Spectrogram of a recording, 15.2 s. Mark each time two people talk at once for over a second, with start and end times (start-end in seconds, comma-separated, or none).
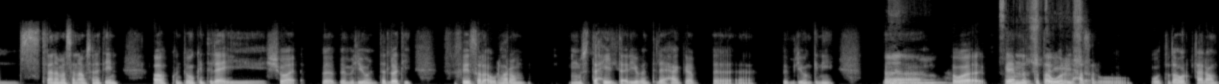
12.5-13.8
